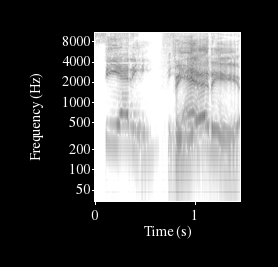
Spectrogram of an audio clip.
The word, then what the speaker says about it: Fieri: say guy's last name I always butcher it Fieri okay what was it like meeting him and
